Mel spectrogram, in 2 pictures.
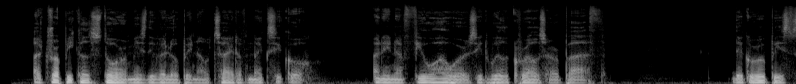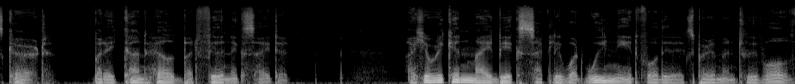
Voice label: English; Male; 20s-30s

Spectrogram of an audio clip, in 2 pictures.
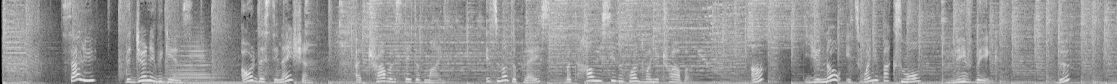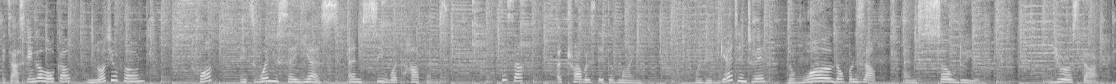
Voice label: English

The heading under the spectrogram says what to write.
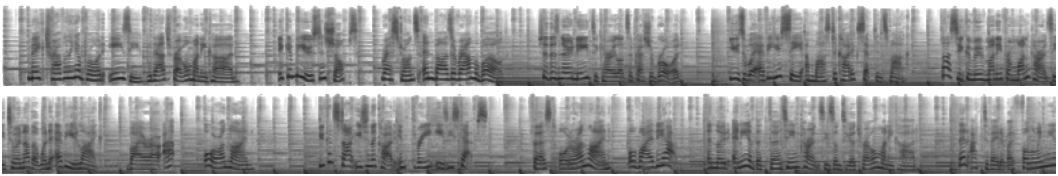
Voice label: Dark Narration; 20s-30s. Female. Studio. South African.

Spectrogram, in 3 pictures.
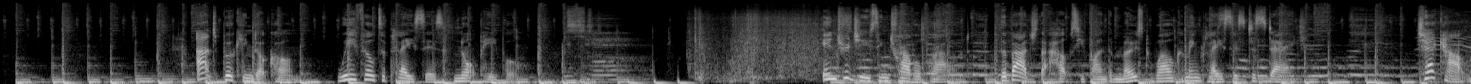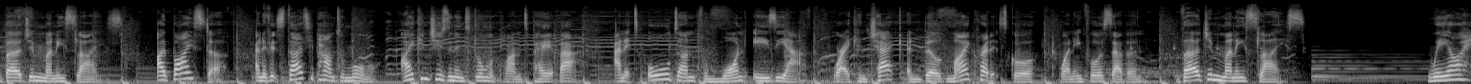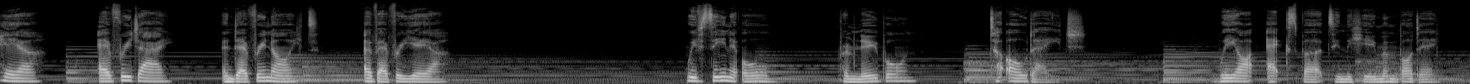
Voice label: Commercial

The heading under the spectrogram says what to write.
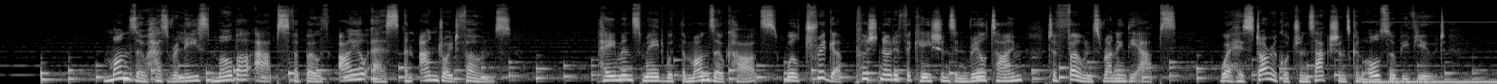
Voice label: Corporate

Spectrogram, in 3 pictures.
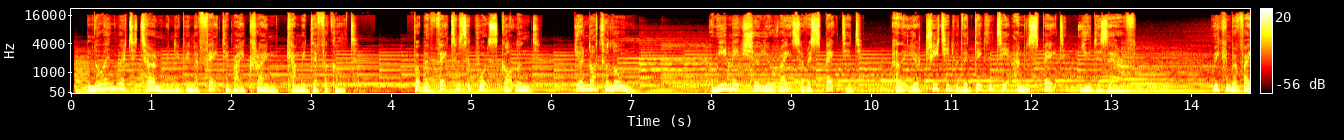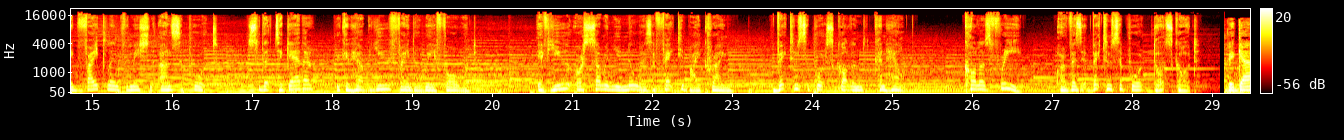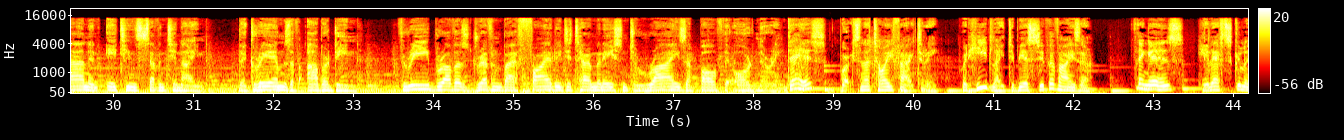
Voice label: Scottish

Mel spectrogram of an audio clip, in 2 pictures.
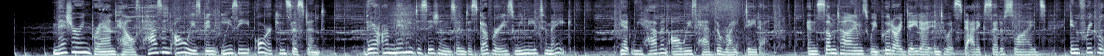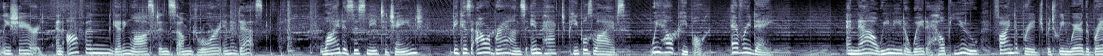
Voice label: Corporate

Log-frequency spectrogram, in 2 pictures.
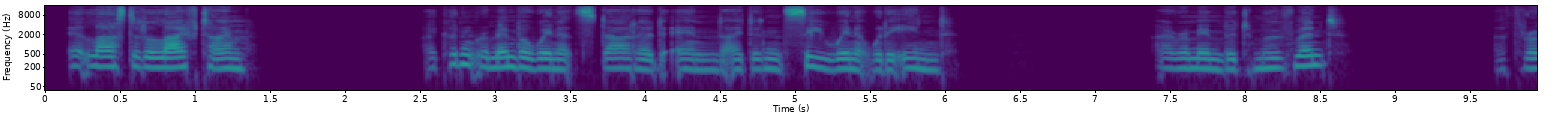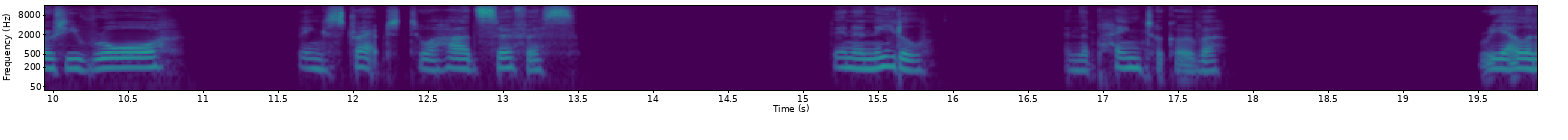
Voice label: Audiobook; 20s-30s. Female. New Zealand.

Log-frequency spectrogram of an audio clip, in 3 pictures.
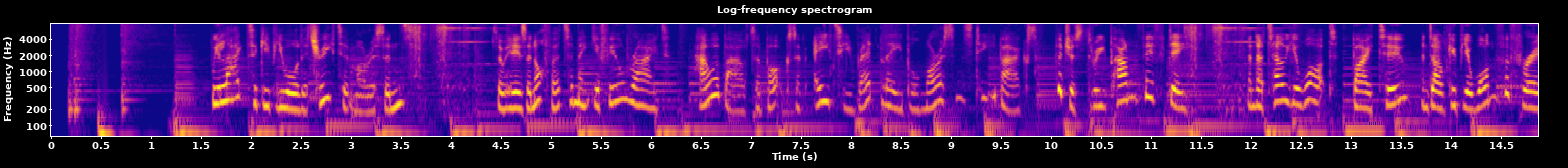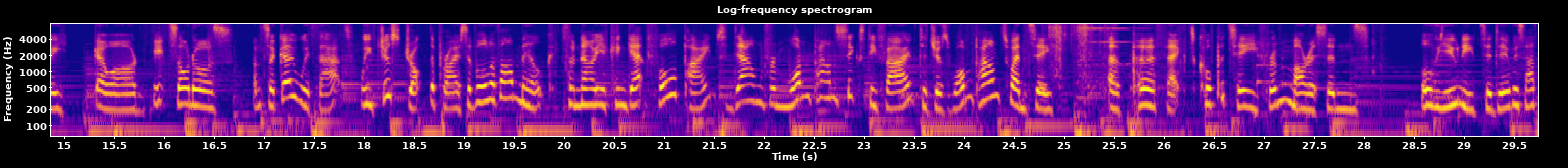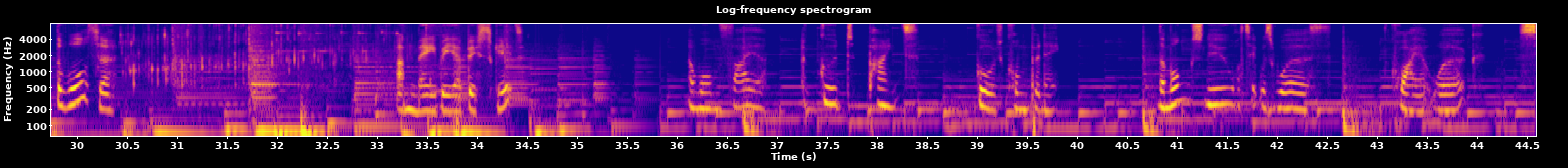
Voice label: Commercials, female

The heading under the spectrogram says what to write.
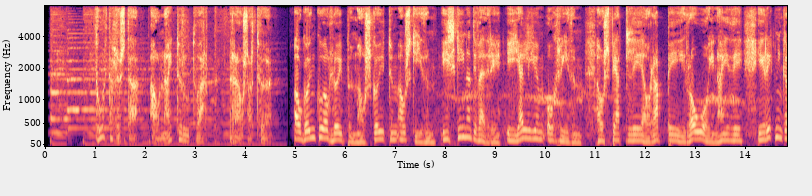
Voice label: Icelandic

